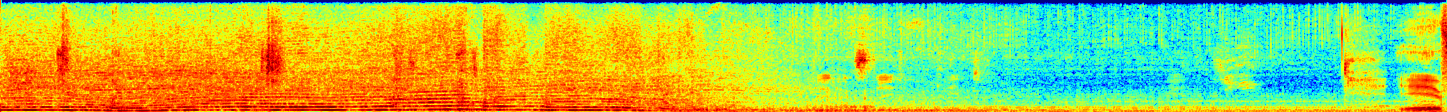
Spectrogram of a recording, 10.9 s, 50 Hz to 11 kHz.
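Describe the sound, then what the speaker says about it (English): A VL Commodore and a Mazda RX3 at a drag strip, a loud engine revving in a rising and falling whine that drops away into a lower steady rumble, sustained throughout. "we've got another VL Commodore down here in the rocket lane about to take on Wild 3"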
